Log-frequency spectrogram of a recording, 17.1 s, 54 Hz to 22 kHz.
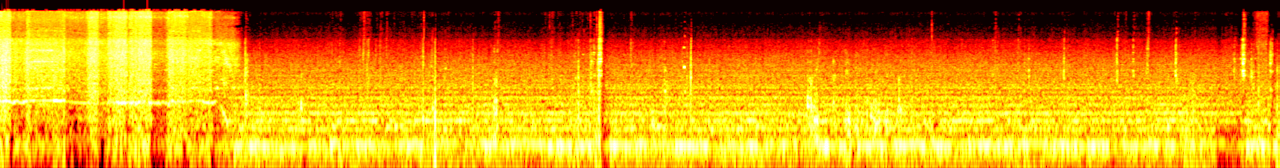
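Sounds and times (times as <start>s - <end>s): power tool whining: 0.0s - 3.4s
low steady hum: 2.1s - 17.0s.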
